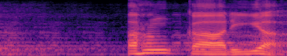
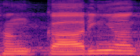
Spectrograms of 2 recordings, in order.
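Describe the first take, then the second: First: The word starts with an initial a vowel. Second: The word starts directly with the h sound. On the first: The speaker calls it right. "सतगुरां ने इत्थे अगेतर ऐड़ा लगाया है" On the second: The speaker calls it wrong. "ऐड़ा छड्ड दिंदे आ"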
